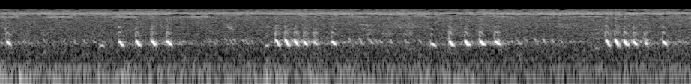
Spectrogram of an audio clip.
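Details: Repeated song of a Taiwan barbet: tight clusters of four or five mellow, low, knocking notes, each cluster about a second after the last, set against faint even hiss.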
